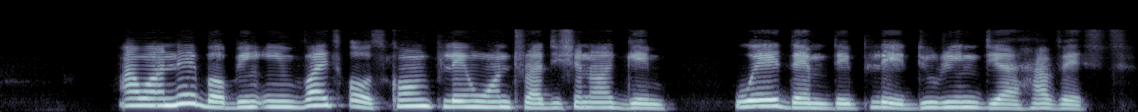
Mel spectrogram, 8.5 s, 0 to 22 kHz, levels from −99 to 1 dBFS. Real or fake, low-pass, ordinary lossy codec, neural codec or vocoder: fake; 7.2 kHz; none; codec, 16 kHz in and 24 kHz out, 1 kbps, XY-Tokenizer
